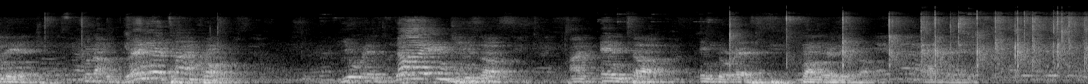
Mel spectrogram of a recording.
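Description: A man speaks with animation through a microphone in a room with some echo.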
